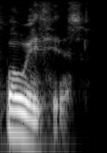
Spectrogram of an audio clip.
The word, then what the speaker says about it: Boethius: Yeah, it's Boethius.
